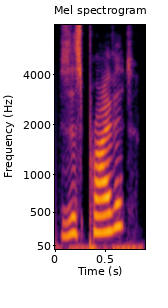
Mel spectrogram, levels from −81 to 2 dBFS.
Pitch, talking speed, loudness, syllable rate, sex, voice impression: 235 Hz, 200 wpm, -15 LUFS, 6.7 syllables/s, female, very feminine, adult-like, slightly middle-aged, very thin, slightly tensed, slightly weak, bright, hard, clear, fluent, slightly raspy, cute, intellectual, refreshing, very sincere, very calm, very friendly, very reassuring, slightly unique, very elegant, sweet, slightly lively, kind, slightly sharp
